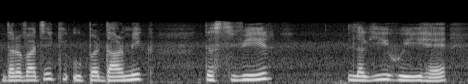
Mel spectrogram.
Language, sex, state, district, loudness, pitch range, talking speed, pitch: Hindi, female, Arunachal Pradesh, Lower Dibang Valley, -14 LUFS, 185-220 Hz, 100 wpm, 195 Hz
